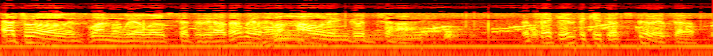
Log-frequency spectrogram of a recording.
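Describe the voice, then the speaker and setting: An actor playing a gleefully morbid, mock-friendly horror host in 1940s radio style, with sardonic, theatrical delivery. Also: male voice, mid-range voice, expressive, normal speed, close to an everyday voice. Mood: ghoulish welcome. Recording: muffled old radio broadcast, organ music behind.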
